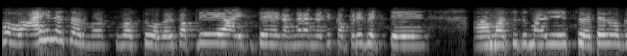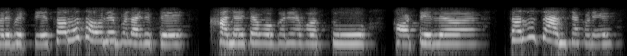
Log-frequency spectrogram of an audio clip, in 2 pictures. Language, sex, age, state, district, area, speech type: Marathi, female, 30-45, Maharashtra, Thane, urban, conversation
